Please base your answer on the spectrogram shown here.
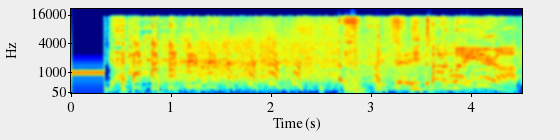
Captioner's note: laughter and applause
